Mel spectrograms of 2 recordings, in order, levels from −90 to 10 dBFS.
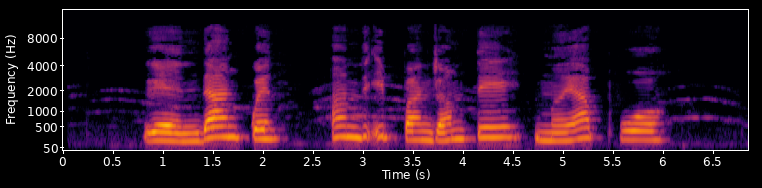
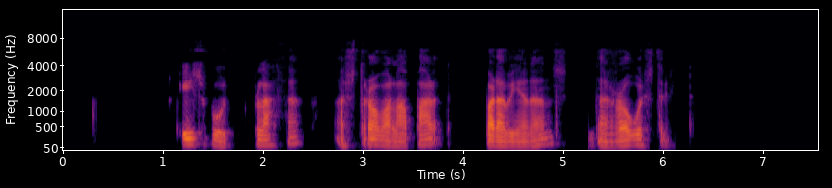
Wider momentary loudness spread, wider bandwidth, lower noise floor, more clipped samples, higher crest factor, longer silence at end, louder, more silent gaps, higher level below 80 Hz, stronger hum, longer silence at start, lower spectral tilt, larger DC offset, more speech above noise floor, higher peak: second, 12 LU vs 19 LU; first, 10.5 kHz vs 7 kHz; second, -65 dBFS vs under -90 dBFS; neither; second, 18 dB vs 28 dB; second, 0.85 s vs 1.5 s; first, -20 LUFS vs -32 LUFS; second, none vs 1.71-1.91 s, 2.41-2.71 s, 3.89-4.22 s, 5.03-5.25 s; second, -64 dBFS vs -56 dBFS; neither; second, 0.8 s vs 1.2 s; about the same, -7.5 dB/octave vs -8 dB/octave; neither; second, 46 dB vs over 59 dB; first, -2 dBFS vs -6 dBFS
